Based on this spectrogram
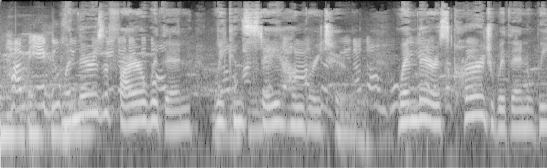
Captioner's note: through translator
